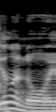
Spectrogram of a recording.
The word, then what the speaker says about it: Illinois: messages telling me that noi is uh pronounced without the S anyways down on the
